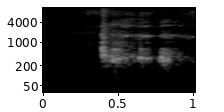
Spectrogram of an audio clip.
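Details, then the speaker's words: Wife, said to be unwell, coughing heavily: one harsh cough burst then a smaller second burst, heard at a distance in a room. "you can hear me Mrs coughing her lungs up she's fucking not well"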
